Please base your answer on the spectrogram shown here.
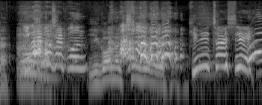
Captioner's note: giggle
